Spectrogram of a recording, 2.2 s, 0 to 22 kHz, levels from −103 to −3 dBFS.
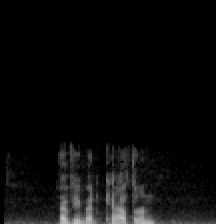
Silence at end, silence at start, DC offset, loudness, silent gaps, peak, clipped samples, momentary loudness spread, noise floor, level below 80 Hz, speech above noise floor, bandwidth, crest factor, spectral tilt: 0.65 s; 0.6 s; under 0.1%; -36 LUFS; none; -18 dBFS; under 0.1%; 15 LU; -71 dBFS; -70 dBFS; 36 dB; 7.6 kHz; 20 dB; -7.5 dB/octave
